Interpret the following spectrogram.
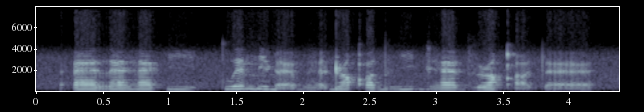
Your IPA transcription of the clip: ʔ æ r æ ɦ æ k i | tʷ ɛ n̪ i ɳ æ̰ bʱ æ̰ ɖ ə˞ qʼ u dʱ i ɡʱ æ d͡z ə˞ qʼ æ̰ t æ̰

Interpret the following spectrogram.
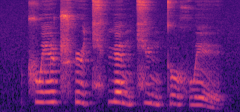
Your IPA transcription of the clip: ʈ͡ʂ w e˥ ɪ̯ ʈ͡ʂʰ ɻ̩˥˧ t͡ɕʰ ɥ ɛ˥˧ n t͡ɕ y˥˧ n t̪ u˥˧ x w e˥˩ ɪ̯

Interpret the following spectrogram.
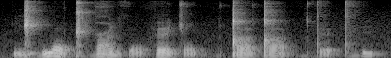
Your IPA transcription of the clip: ŋ͡ǁ ɛ̤˩˥ w ɔ˥˩ ɡ͡ǁ ɔ̤˩˥ ʕ i˧ f ɔ˩ h ɛ˥˩ c ɔ˩ b ɔ̤˩˥ ǃ a˥˩ ǃ a˥˩ p ɔ̤˧ t ɛ˩˥ ʔ t ɛ̤˥ i̯

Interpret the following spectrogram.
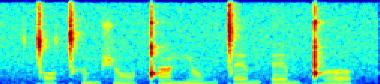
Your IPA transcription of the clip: ǀ ɔ ǀʰ ə̃ m ʃ ɔ̃ ǃʼ ã mʲ ɔ̃ m ǀ ɛ m ʔ ɛ m ɡ͡ǃ ʌ

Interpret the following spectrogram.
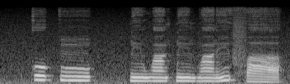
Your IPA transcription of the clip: k o˧ k ũ˧ | k͡p ĩ˨ w ã˨ k͡p ĩ˨ b ã˨ ɾ ĩ˧ f a˨

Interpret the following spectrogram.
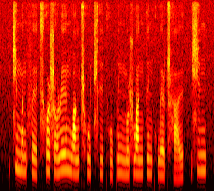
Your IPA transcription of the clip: t͡ɕ i˥˩ m ə˧˥ n f e˨˩ ɪ̯ t͡sʰ ɤ˥˩ ʂ ɤ˧˥ ɻ e˥ ɪ̯ n̪ w ɑ˧˥ ŋ ʈ͡ʂʰ u˧˥ t͡ɕʰ i˧˥ t̪ʰ u˨˩ p i˥˩ n n̪ u˧˥ ʂ w a˥ n t̪ i˥˧ n kʰ w e˥˩ ɪ̯ ʈ͡ʂʰ a˧˥ ɪ̯ | ɕ i˥ ŋ

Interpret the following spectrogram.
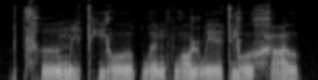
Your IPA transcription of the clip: t͡sʰ ɹ̩˧˥ m i˥˩ t̪ʰ j o˧˥ ʊ̯ p w ə̰˨˩ n f w ɔ˥˩ ɻ w e˧˥ ɪ̯ t̪ j o˥ ʊ̯ x ɑ˧˥ ʊ̯

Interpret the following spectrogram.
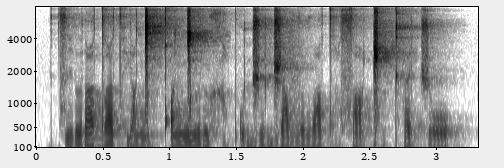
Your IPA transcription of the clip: t͡s i ɾ ɯ ɾ y dˤ e tʰ j ɑ ŋ͡ǀ ɑ̤ qʼ o ŋ͡ǀ ɯ ɾ ɯ x ɑ̤ pʼ o d͡ʒ ɯ d͡ʒ ɑ v y ðˤ ɑ dˤ ɑ̤ sˤ ɑ ǁ e̤ kʰ æ t͡ʃ o

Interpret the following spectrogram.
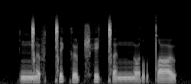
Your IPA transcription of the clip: ŋ͡ǀ ɜ˨ f ǀ e˦ k ɜ˨ ʈ͡ʂʰ e˦ ǀ ɐ˨ nː ɔ˨˦ r tˤ ɜ˦ ʊ̯

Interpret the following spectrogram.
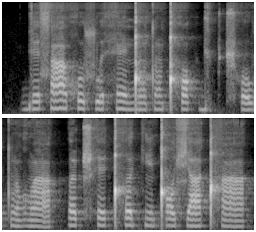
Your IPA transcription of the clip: ɡ e s ã χʷ ə sʷ e h ẽ ŋ͡ǃ õ t õ ǃʰ ɔ k ɡʲ o k ʈ͡ʂʰ o w tʷ œ̃ ʁʷ ã | ə ʈ͡ʂʰ e ǃʰ ə kʲ ẽ ǃ ɔ ɕ a ǃʰ ã

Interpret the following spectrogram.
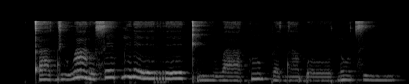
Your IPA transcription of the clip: kʼ a˨ d i˨ w ã˦˨ ɾ ʊ˨ s e˦ ɓ ĩ˦ ɾ eː˦ r eː˦ kʼ iː˨ w aː˨ k ũ˦ p ɛ˨ d ã˨ ɓ oː˨ ɗ ũ˦ t͡s iː˦

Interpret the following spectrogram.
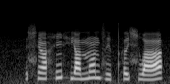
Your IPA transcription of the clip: ɕ ã˧ h ĩ˦ h j a˧ n̪ ɔ̃˦ d͡z i˨˩ t̪ʰ ə˧ ɕ w a˨˦

